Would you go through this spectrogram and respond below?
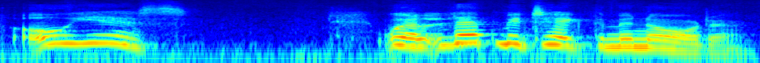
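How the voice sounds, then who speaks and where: An actress playing a smart, inquisitive detective's assistant in an audio drama, playful and probing. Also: female voice, high voice, very animated, moderate pace, darkish tone. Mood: teasing, curious.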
